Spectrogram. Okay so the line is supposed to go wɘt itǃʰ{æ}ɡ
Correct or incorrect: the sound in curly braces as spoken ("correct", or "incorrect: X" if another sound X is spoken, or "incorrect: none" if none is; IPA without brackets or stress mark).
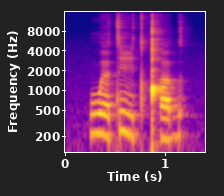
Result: incorrect: ɐ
